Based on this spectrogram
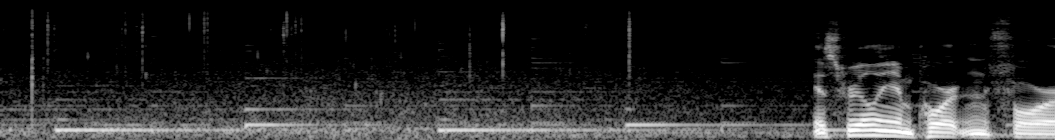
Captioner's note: fire crackling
